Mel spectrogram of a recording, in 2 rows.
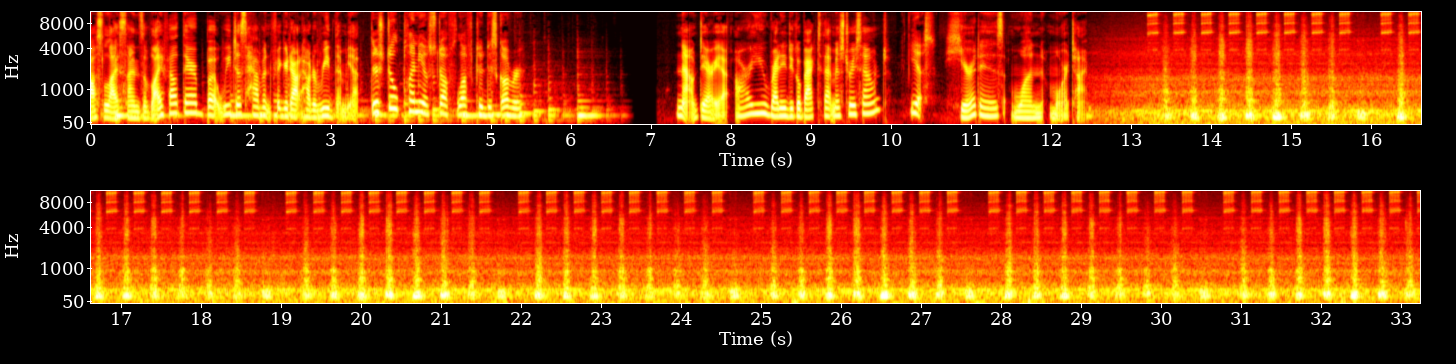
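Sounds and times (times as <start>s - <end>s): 
speech: 0.0s - 5.7s, 7.3s - 12.7s
fluorescent plate reader running: 13.2s - 33.2s.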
